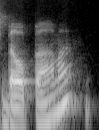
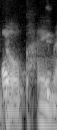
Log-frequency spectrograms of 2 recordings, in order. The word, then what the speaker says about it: Belpaeme: So in Flemish, it's Belpaeme, but all the English speakers have made Belpaeme out of it.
